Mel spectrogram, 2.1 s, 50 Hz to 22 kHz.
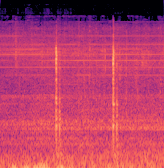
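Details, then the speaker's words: SILVEL diesel heater on first test after a fuel-leak repair, heard outside the barn as it fires up: crisp, evenly spaced fuel pump ticks about every 0.7 s over a low hum; pumping normally while checked for leaks. "All right, she's pumping fuel now. So now is where we'll tell if we got any leaks."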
